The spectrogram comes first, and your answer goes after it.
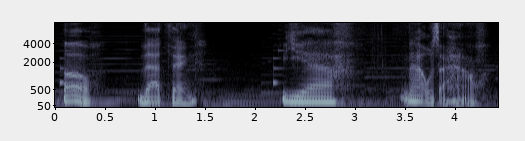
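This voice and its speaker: An actor playing a pragmatic, unbothered young man in a video game, speaking in a measured, matter-of-fact deadpan. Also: mid-range voice, over music. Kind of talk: English video game dub acting.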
